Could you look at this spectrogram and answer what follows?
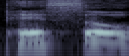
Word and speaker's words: Piso: The Pisos and the Great Secret, the New Testament, the Church, and Christianity were all creations of the Calpurnius Piso, pronounced Peso family.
